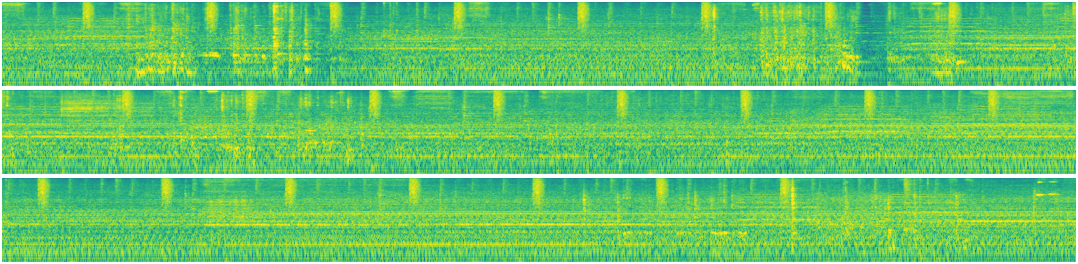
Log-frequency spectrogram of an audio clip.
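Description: Kubota BX compact tractor's three-cylinder diesel engine running steadily under hydraulic load as its backhoe digs, with repeated knocks and clanks of the steel bucket against broken concrete and soil.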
